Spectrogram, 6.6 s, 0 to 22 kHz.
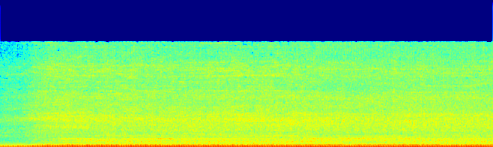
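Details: Toyota Caldina ST215 3S-GTE with Link Storm ECU, earth faults fixed, first start after two years parked: steady, deep, even idle hum holding constant, no misses or knocks; normal idle; still needs water hose fix and oil change.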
